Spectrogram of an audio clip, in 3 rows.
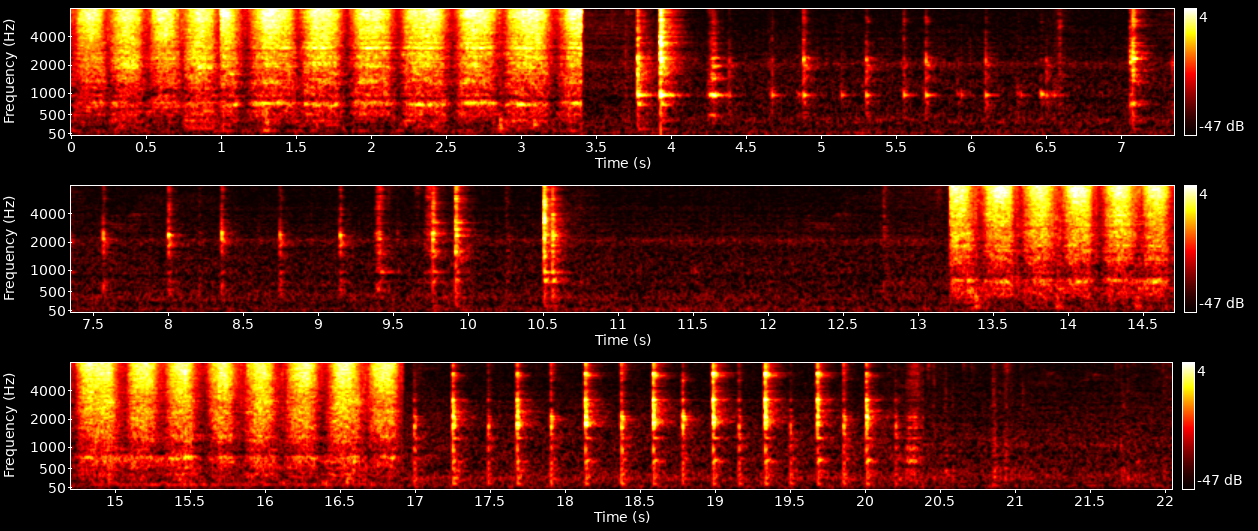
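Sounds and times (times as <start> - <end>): metal rasping on sandpaper: 0.0 - 3.4, 13.2 - 16.9.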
